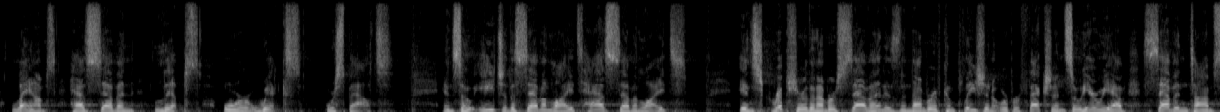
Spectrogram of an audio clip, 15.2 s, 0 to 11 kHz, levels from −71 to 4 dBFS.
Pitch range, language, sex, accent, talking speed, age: 165-205 Hz, English, male, American, 140 wpm, 50-69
